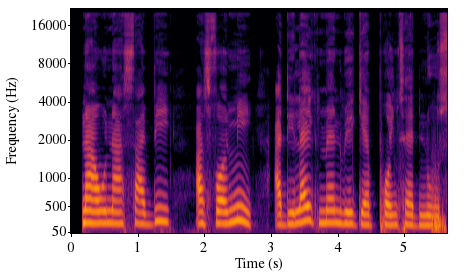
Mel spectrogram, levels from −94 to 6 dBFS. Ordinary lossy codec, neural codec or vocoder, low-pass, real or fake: none; none; none; real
